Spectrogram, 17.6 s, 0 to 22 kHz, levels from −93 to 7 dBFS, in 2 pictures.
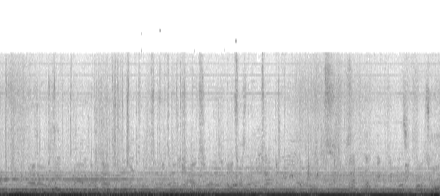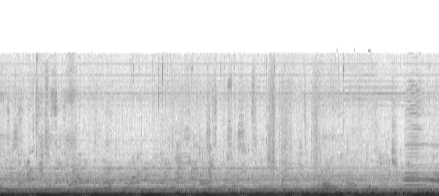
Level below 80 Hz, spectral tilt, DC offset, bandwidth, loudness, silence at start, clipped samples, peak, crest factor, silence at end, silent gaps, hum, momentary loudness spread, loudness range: -42 dBFS; -10 dB/octave; under 0.1%; 4.1 kHz; -16 LUFS; 0 s; under 0.1%; -2 dBFS; 12 dB; 0 s; none; none; 3 LU; 1 LU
